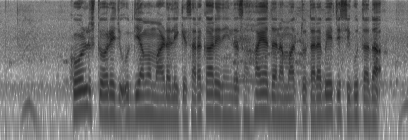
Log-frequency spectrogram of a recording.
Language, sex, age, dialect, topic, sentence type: Kannada, male, 36-40, Coastal/Dakshin, agriculture, question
